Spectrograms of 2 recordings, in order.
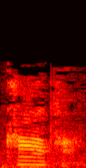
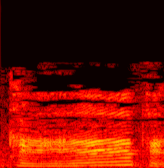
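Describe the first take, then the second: First: The pitch jumps straight up high at once. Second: The pitch climbs slowly and gradually upward. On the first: The speaker calls it right. "一开始就要跳到天花板上去" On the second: The speaker calls it wrong. "所以它不能读卡帕，那是电瓶车啊"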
